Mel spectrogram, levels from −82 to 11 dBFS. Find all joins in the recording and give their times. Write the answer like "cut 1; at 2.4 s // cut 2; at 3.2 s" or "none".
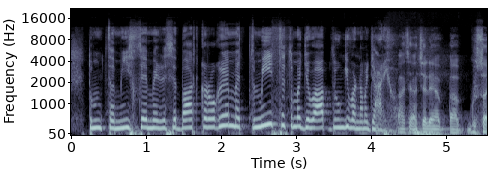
none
